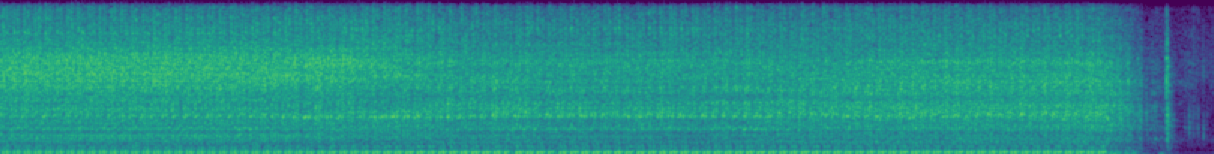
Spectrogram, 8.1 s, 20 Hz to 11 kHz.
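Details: New 2025 CFMoto 450MT twin: steady, even idle with a smooth regular beat and no knocks or rattles before the engine is switched off; sounds healthy.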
